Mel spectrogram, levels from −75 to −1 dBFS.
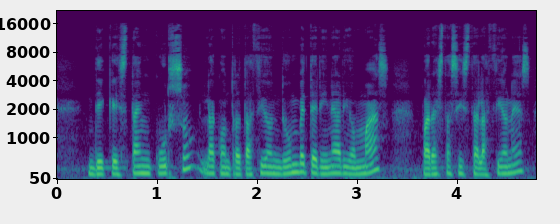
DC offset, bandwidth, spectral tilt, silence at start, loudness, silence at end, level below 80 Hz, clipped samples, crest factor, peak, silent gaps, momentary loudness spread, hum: under 0.1%; 16.5 kHz; -5 dB/octave; 0 s; -24 LUFS; 0 s; -50 dBFS; under 0.1%; 18 dB; -6 dBFS; none; 4 LU; none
